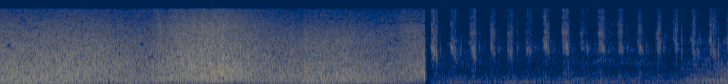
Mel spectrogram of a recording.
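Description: Shallow sea water washing over a sandy beach: a steady rushing hiss that swells about three seconds in and cuts off suddenly a little past six seconds. A run of quick, faint clicks follows, several a second.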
